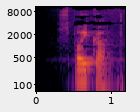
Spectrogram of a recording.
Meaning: 1. connector 2. conjunction 3. connective 4. clutch (device to interrupt power transmission or the pedal controlling it) 5. point of contact, messenger (an intermediary responsible for communication)
- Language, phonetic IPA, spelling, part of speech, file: Czech, [ˈspojka], spojka, noun, Cs-spojka.oga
